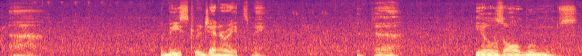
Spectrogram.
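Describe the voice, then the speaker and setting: A man playing a wounded, gentle cursed werewolf in an ASMR roleplay, halting and hesitant, with pained sighs and hums. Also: a bass voice, noisy background. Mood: reassuring, weary. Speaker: audio roleplay performer.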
